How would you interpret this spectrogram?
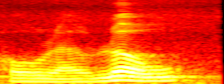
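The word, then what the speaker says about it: Oualalou: Es un estudio de Lamia Oulou, así se pronuncia el apellido de esta investigadora francesa, sobre el papel del evangelismo en Brasil.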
